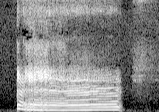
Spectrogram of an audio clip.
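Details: Pug asleep indoors giving a single long snore of about a second and a half: an abrupt, steady, reedy, whistling tone that starts with a slight downward slide, holds level, then cuts off against a quiet room.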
